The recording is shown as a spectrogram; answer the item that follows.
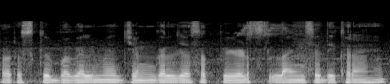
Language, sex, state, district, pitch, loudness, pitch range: Hindi, male, Uttar Pradesh, Lucknow, 100 Hz, -14 LUFS, 100-105 Hz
